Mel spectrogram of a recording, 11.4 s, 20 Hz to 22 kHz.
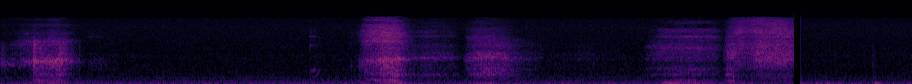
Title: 🐽 いびきの音 / Snoring Sleep Sound 2025/05/21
